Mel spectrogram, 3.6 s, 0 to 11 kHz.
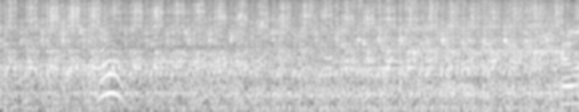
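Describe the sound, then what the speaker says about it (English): A diesel John Deere 820 tractor idles at a fall fair parade in Port Alberni, its steady low engine rumble running continuously and fairly close throughout. "Here we have a diesel John Deere 820."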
